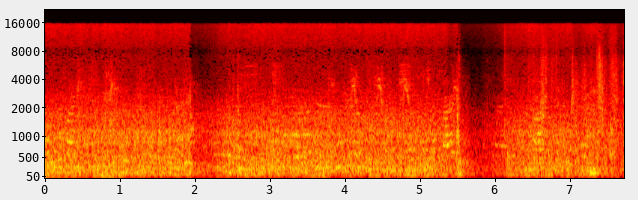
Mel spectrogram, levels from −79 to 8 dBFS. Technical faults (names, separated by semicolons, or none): gain pumping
